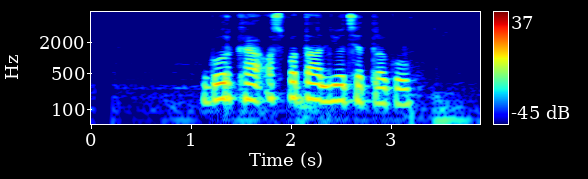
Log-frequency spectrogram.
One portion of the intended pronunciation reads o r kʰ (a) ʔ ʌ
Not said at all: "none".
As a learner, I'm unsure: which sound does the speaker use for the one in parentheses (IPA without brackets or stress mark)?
a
